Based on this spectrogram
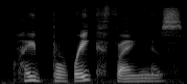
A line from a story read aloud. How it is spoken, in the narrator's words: Zuko muttered, feeling even more guilty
